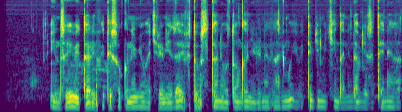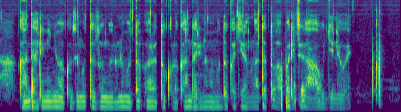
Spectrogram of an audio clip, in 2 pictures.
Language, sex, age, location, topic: Kinyarwanda, male, 18-24, Kigali, health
